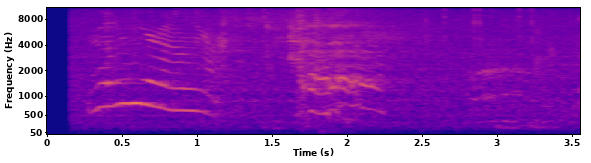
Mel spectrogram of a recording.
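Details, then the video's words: Kitten making snuggle noises while eating: two drawn-out, wavering whines that dip at their ends, then softer low murmurs, with a woman speaking Thai in the background. "He makes snuggle noises when he eats."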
